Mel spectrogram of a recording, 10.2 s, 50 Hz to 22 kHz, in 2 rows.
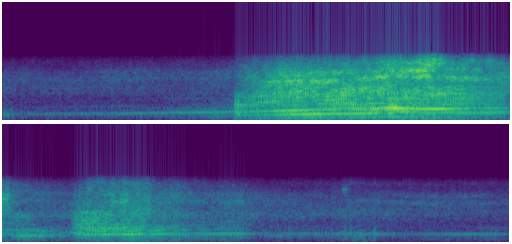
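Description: Ford Mustang V8 accelerating hard, its engine note loud and rising in pitch from about two seconds in. After a brief break it surges again, then settles to a steady drone that fades away.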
